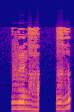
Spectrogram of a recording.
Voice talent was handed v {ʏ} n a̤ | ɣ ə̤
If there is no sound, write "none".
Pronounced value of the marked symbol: ʏ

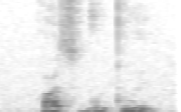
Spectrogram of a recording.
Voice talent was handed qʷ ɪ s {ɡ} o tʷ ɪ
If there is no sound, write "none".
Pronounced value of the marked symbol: ɡ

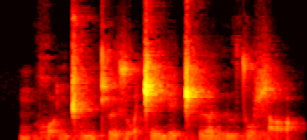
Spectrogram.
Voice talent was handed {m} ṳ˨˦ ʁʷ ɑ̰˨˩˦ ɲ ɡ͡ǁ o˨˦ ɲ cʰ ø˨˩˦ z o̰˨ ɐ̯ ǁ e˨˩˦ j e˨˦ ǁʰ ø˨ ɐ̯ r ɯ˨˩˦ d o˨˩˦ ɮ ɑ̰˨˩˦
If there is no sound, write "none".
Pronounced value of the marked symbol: m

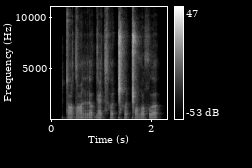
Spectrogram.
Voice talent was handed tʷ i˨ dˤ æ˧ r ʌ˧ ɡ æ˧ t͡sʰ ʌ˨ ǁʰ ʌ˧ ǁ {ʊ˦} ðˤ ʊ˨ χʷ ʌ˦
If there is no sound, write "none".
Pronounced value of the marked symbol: ʊ˧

